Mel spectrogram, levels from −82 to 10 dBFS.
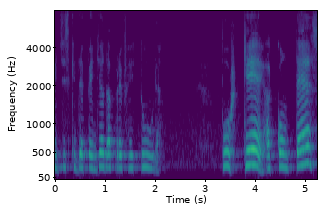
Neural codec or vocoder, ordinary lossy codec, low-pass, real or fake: none; none; none; real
